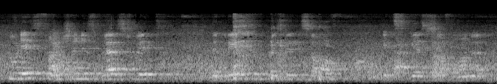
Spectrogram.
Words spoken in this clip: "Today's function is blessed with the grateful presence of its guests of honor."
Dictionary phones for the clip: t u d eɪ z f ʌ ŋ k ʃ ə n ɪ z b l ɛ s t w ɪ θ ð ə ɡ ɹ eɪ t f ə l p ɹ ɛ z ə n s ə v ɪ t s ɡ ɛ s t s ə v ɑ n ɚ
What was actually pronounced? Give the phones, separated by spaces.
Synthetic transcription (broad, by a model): t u d eɪ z f ʌ ŋ k ʃ ə n ɪ z b l ɛ s t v ɪ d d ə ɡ ɹ eɪ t ə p ɹ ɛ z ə n s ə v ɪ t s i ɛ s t ə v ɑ n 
